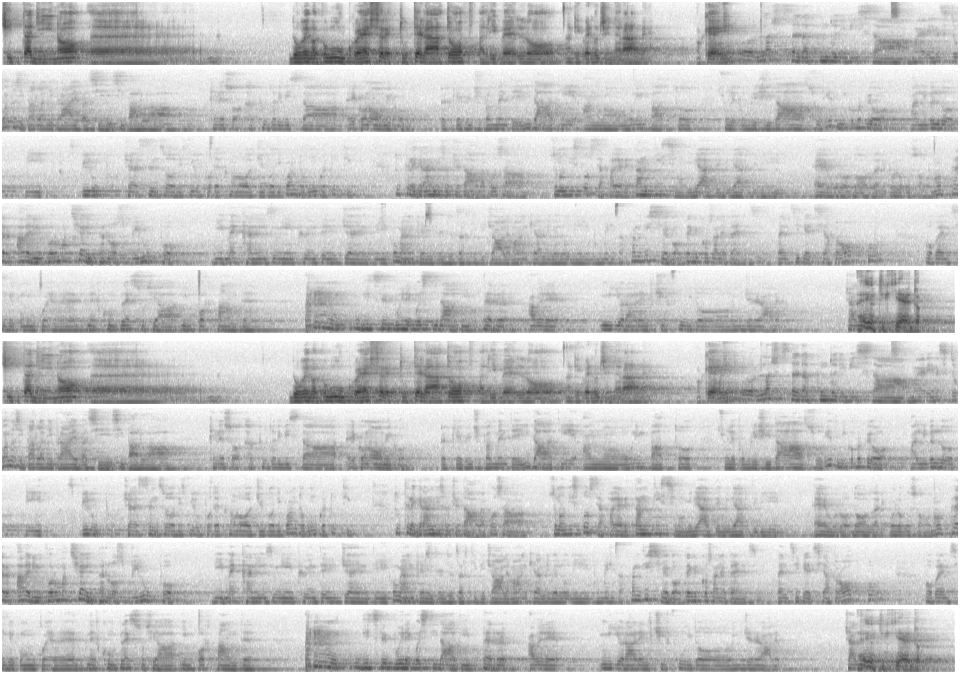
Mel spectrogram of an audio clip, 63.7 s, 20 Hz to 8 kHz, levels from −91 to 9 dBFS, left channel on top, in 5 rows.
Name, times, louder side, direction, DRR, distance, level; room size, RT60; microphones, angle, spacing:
voice 1, 0.0-2.9 3.8-8.7 9.4-9.7 62.4-62.6 62.9-63.2, left 3 dB, 40° left, 13 dB, 0.5 m, -25 dB
voice 2, 9.4-15.0 15.5-18.2 18.6-25.5 25.8-26.1 26.5-32.5 32.8-35.9 36.3-40.6 41.0-54.4 54.7-58.5 59.0-61.4 62.2-63.2, right 2 dB, 70° right, 4 dB, 0.6 m, -39 dB
13.5 x 7.5 x 8.3 m, 2.2 s
head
